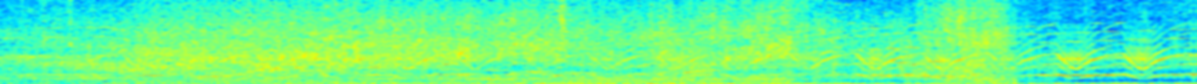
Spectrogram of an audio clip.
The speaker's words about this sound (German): Es dauerte nicht lange und ein Polizeiwagen kam auf den Parkplatz gerast. Zwei weitere folgten.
